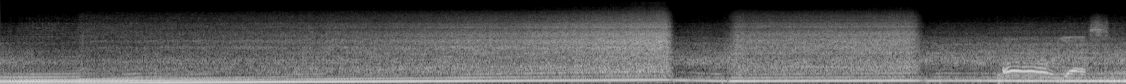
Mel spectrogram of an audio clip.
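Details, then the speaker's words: Peugeot 306 GTI-6 under hard acceleration in a speed limit zone, revving to 7,000 rpm: smooth pull, crisp shifts with short dips, no knocks or rattles; healthy engine. "revs all the way to 7,000, absolutely loves it."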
